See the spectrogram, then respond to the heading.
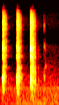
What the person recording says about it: it doesn't sound like wood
